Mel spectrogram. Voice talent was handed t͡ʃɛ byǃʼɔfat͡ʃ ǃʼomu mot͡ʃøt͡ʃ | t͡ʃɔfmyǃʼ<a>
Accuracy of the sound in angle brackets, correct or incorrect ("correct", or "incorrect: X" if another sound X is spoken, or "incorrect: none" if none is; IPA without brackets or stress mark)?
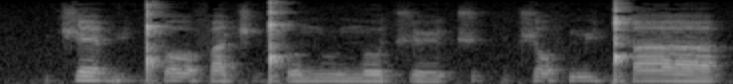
correct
